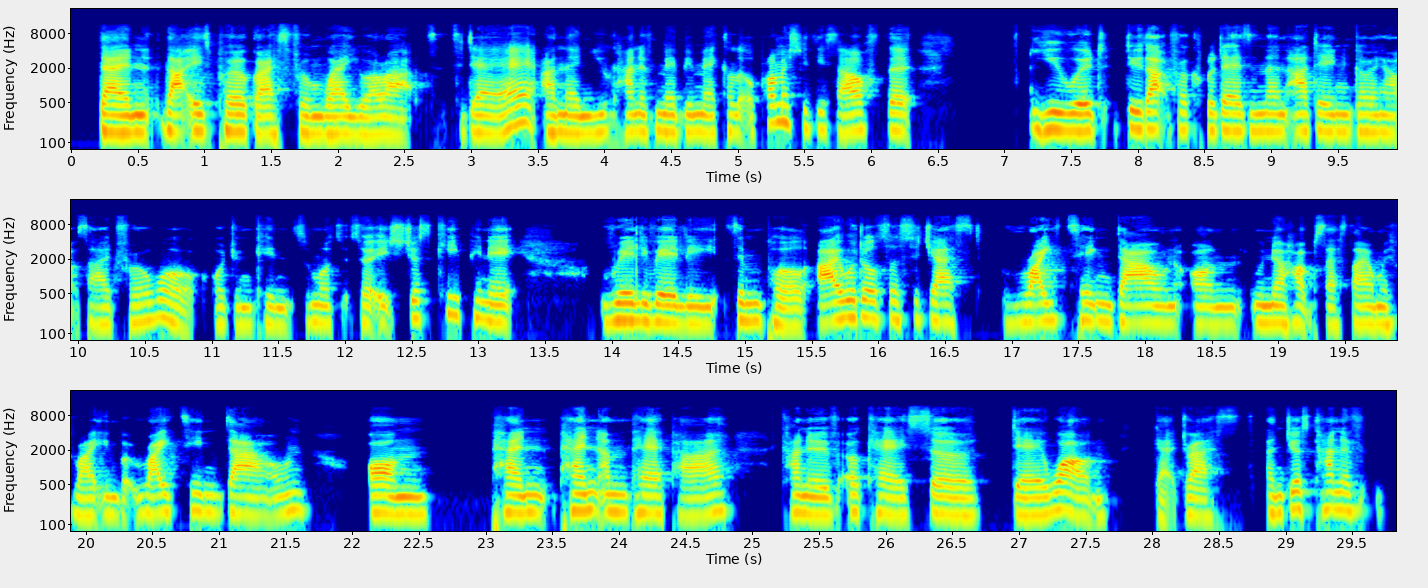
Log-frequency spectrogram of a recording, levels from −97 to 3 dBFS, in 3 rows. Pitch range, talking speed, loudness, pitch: 150-170 Hz, 175 wpm, -27 LUFS, 155 Hz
